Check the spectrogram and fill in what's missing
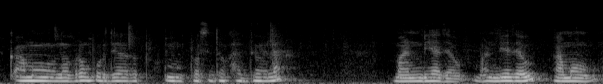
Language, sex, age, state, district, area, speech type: Odia, male, 45-60, Odisha, Nabarangpur, rural, spontaneous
